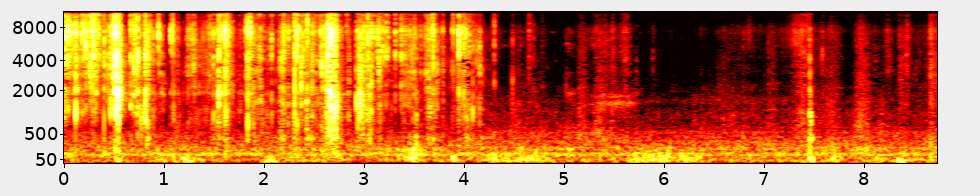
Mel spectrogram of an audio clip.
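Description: Foil Pokémon booster pack wrapper being torn open and crinkled, a dense crackling for about four seconds. After that there is only faint rustling and a few soft taps.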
